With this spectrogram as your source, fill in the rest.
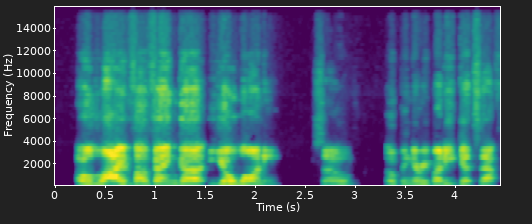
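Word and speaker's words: Olaivavega Ioane: His pronunciation of his name, Olivavenga Ioane.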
